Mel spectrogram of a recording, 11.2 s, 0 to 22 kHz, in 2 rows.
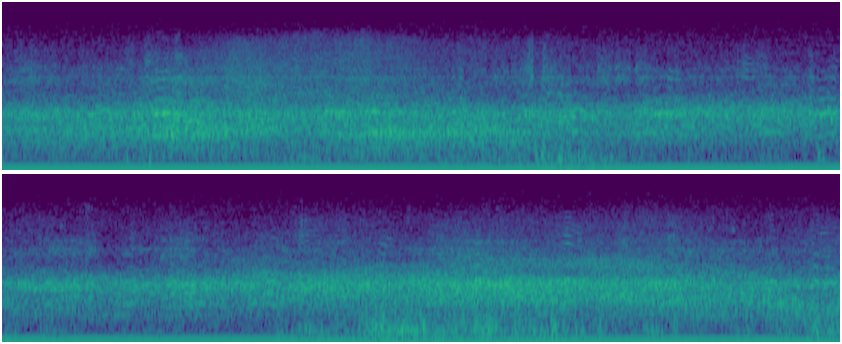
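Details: Huge migrating flock of Bean Geese with a few White-fronted Geese, Lubiń near Trzemeszno, Poland, early March 2018: a rapid, dense babble of honks swelling and fading throughout, with faint low rumbling.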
